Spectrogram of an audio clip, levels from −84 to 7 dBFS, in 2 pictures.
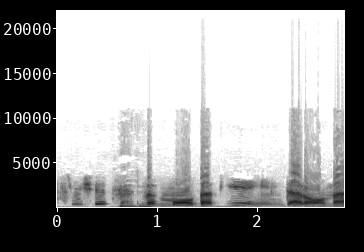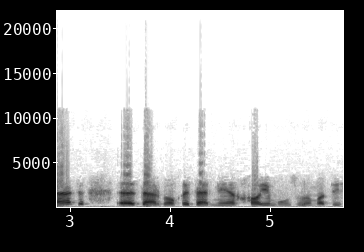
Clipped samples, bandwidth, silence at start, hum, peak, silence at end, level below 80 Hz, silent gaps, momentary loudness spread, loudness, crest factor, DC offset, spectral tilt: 0.2%; 11 kHz; 0.05 s; none; 0 dBFS; 0 s; -36 dBFS; none; 12 LU; -12 LUFS; 12 dB; under 0.1%; -5 dB/octave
